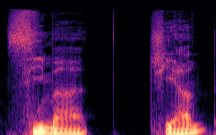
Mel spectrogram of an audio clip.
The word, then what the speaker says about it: Sima Qian: Und das ist ähm, im zweiten Jahrhundert vor Christus von einem gewissen Sima Xian und seinem Vater verfasst worden. Ja, ich, wahrscheinlich habe ich es völlig falsch ausgesprochen, aber ich lehne mir jetzt aus dem Fenster und sage, heißt Sima Qian.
